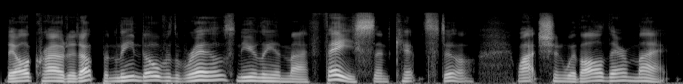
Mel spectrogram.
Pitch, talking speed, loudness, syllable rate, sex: 155 Hz, 185 wpm, -18 LUFS, 4.3 syllables/s, male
